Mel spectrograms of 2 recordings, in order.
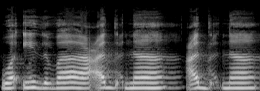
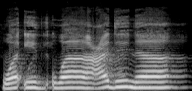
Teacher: وَإِذْ وَاعَدْنَا، دال کے اوپر جزم کی علامت ہے، دال کو قلقلہ کرتے ہوئے پڑھیں گے، یعنی دال کی آواز کو تھوڑا سا ہلا کر پڑھنا ہے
